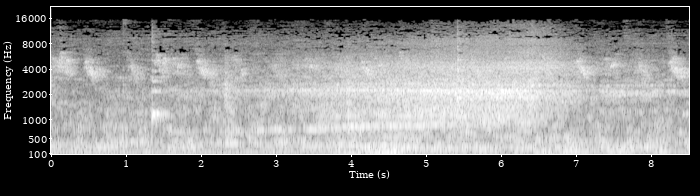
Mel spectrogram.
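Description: Small birds chirping in quick repeated calls, with a broad rush of noise that swells and fades in the middle over a steady low hum.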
